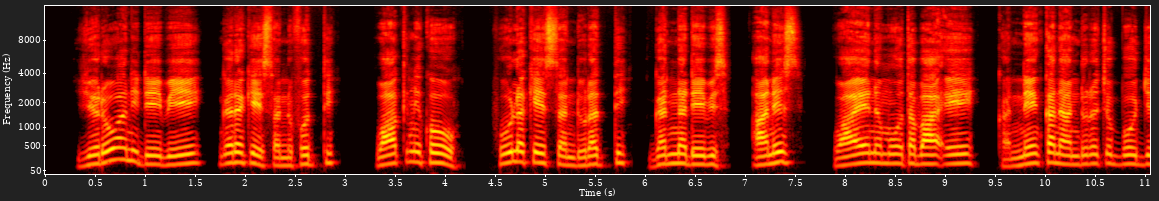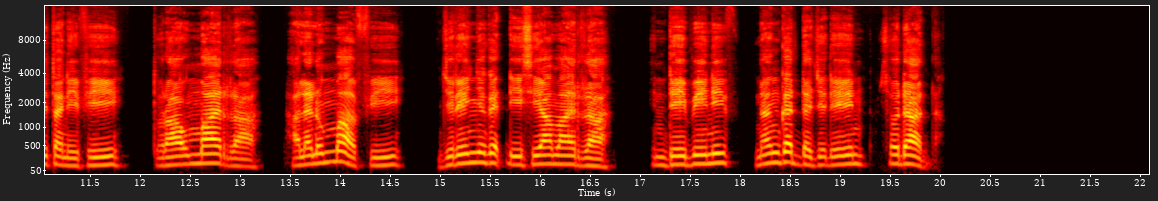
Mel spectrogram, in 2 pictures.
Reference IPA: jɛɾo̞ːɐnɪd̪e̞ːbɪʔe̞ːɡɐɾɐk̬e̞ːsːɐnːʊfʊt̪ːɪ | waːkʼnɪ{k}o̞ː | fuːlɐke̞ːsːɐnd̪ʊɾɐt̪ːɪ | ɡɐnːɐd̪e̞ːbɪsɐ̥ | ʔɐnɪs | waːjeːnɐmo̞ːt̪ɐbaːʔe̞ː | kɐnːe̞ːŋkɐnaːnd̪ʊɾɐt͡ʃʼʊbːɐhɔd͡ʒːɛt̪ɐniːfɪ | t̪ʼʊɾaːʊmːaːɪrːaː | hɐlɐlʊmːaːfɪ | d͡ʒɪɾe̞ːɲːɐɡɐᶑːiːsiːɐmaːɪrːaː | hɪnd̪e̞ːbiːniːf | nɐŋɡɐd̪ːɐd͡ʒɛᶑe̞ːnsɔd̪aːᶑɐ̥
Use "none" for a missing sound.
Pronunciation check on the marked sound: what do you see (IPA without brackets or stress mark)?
k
